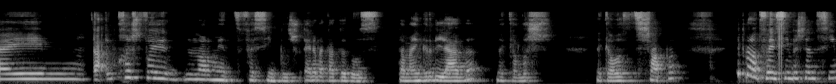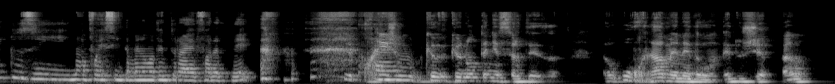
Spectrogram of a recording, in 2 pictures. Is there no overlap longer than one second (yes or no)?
yes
